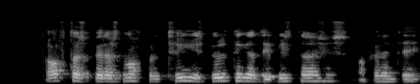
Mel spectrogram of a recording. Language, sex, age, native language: Icelandic, male, 30-39, Icelandic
